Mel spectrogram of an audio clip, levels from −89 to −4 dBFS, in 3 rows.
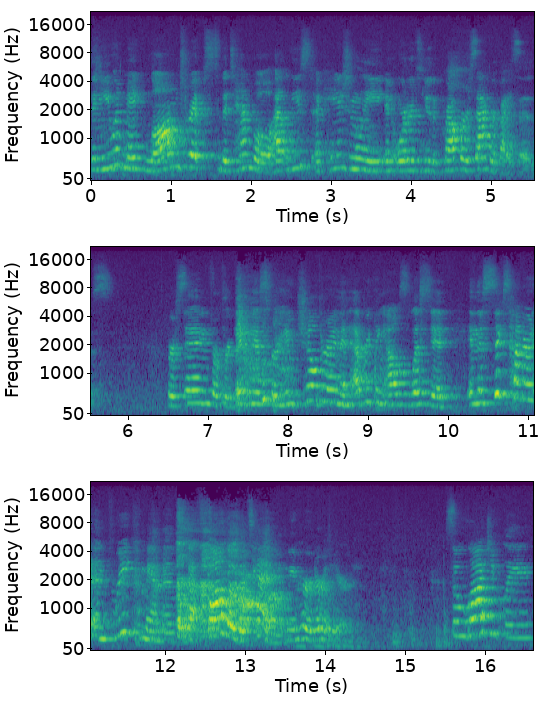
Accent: American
